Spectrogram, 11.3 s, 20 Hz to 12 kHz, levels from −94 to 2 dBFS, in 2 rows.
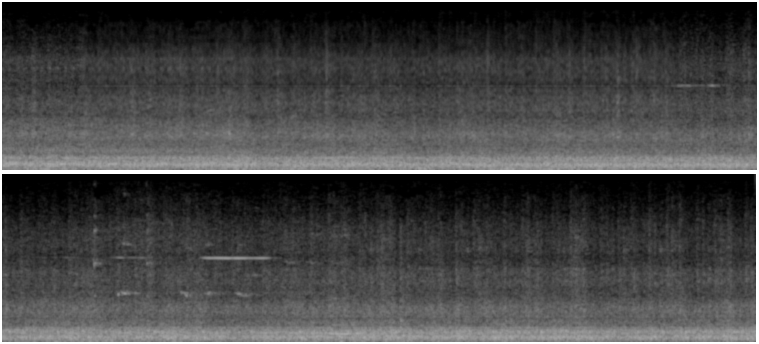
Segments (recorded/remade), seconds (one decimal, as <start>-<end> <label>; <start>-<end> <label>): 0.0-0.6 recorded; 0.6-5.1 remade; 5.1-11.3 recorded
